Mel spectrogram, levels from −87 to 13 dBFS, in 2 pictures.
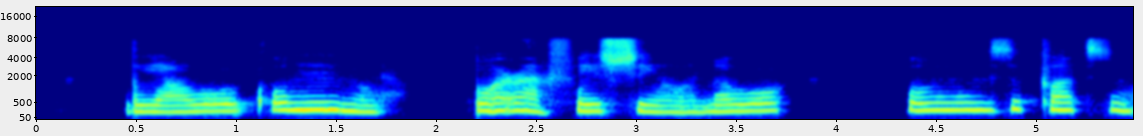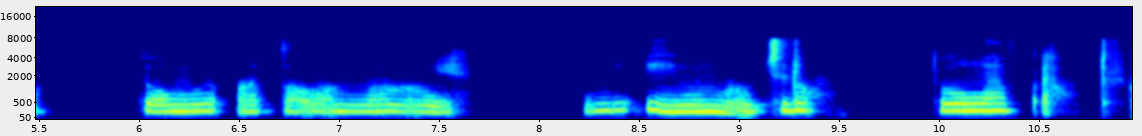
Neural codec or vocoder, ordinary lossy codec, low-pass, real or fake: codec, 16 kHz, 0.5 kbps, FreqCodec, larger model; none; none; fake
